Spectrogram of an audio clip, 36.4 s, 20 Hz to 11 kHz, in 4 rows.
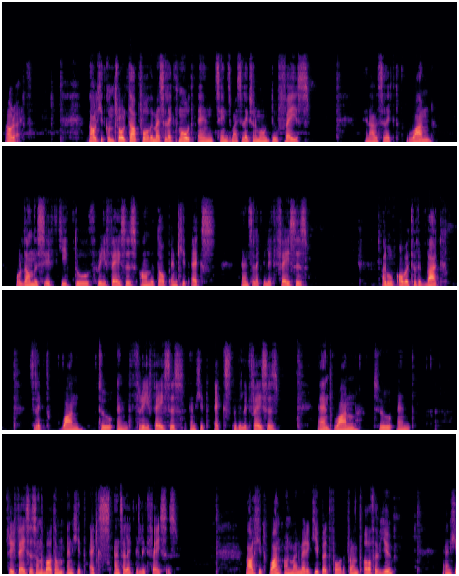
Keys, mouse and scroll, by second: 2.1 ctrl+Tab, 7.8-13.6 right drag, 12.6 x, 16.1-17.4 middle drag, 19.5-24.3 right drag, 22.5 x, 24.5-26.0 right drag, 29.1 x, 32.8 KP_1.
